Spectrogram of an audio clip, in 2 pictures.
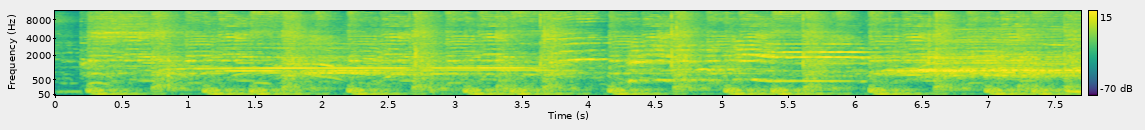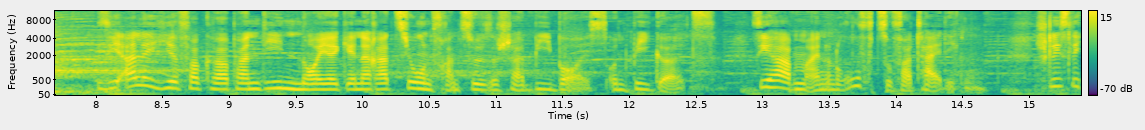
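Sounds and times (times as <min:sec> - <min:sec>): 
crowd cheering in a hall at a breakdance event: 0:00.7 - 0:12.0
speech: 0:08.2 - 0:15.3.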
